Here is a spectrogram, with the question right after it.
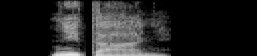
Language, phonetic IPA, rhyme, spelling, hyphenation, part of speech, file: Hungarian, [ˈɲitaːɲ], -aːɲ, nyitány, nyi‧tány, noun, Hu-nyitány.ogg
- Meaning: 1. overture (a musical introduction to a piece of music) 2. prelude, opening event/act/episode (a forerunner to anything, an indicator of approaching events)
